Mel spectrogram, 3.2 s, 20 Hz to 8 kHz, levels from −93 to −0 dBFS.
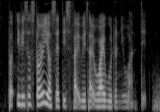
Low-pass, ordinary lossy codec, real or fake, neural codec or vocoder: none; none; real; none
